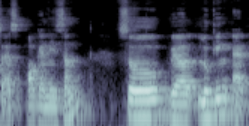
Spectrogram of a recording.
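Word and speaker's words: Oganesson: this new element that was synthesized in 2006 pronounced as organism so we are looking at the calculation we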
